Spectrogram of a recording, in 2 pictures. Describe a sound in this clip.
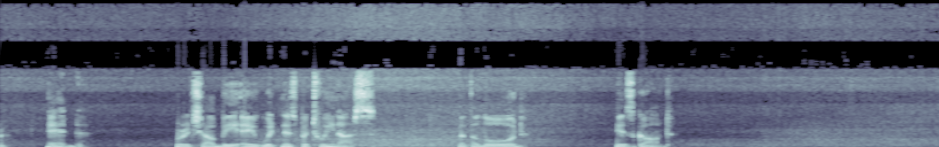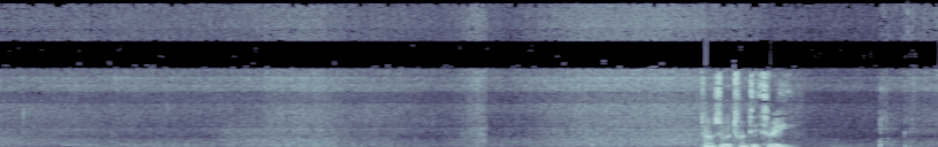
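Waves wash onto a pebble beach.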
